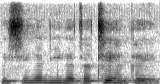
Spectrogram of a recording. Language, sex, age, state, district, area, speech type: Manipuri, female, 30-45, Manipur, Kakching, rural, spontaneous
